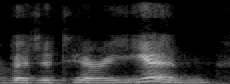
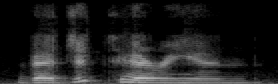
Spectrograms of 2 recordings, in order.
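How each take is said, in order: First: The stress is on the fifth syllable. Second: The stress is on the second syllable. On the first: "or fifth" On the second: "the second syllable"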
